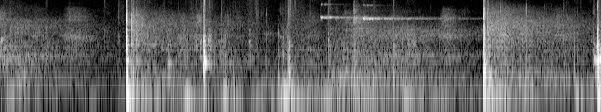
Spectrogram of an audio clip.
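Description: Basketball bouncing on a wooden gym court, four separate irregular bounces, the third weaker than the rest. A faint thin high squeal runs between the last two bounces.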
